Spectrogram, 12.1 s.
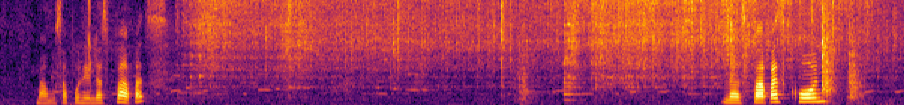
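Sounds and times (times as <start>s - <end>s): potatoes sizzling in hot oil: 2.4s - 12.0s.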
